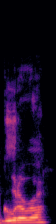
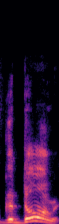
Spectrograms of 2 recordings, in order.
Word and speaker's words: Ghidorah: It's Ghidorah. It's King Ghidorah because it's named after the monster from King Kong. I mean, from Godzilla.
